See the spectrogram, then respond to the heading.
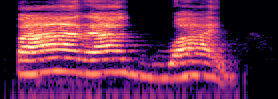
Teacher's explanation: Se você for separar as sílabas dessa palavra, né, desse nome, Paraguai, você vai ter junto aí a letra G, que é a consoante, Paraguai. Você vai ter a semivogal U, a vogal A e a semivogal I. Neste caso aqui, essas três letrinhas, semivogal, vogal e semivogal, elas são pronunciadas. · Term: tritongo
